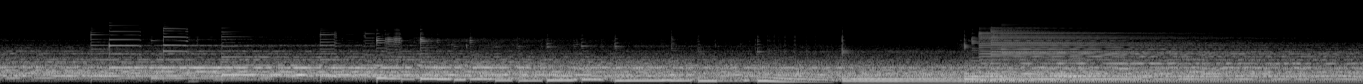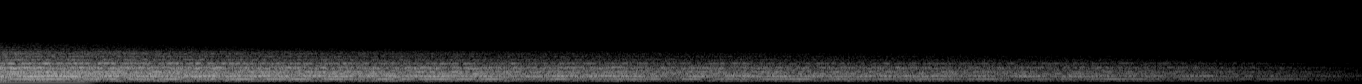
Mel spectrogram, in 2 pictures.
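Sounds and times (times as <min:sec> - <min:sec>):
ambient haze: 0:00.0 - 0:26.0.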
